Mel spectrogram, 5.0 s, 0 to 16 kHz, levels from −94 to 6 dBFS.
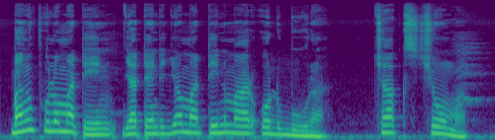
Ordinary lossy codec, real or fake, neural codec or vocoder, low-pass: none; real; none; 14.4 kHz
